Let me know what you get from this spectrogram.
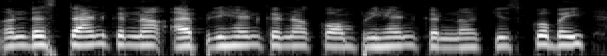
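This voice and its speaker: A man's voice: high-pitched, little pitch movement, fast talker, clear, resonant tone, no echo, clean studio sound. A man teaching English vocabulary for exams in a mix of Hindi and English, repeating each word and asking his students rhetorical questions. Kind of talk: Hindi-English exam prep lecture.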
